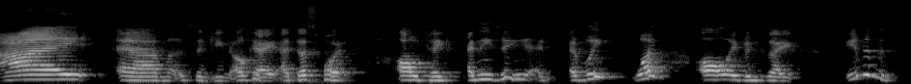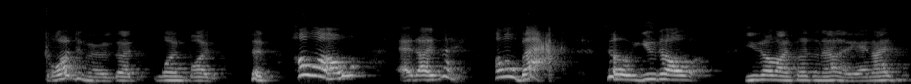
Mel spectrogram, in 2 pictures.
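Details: Dysarthria in a woman with cerebral palsy affecting her limbs and brain; she describes being tongue-tied from her cerebral palsy today, after a bad spasm day.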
